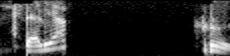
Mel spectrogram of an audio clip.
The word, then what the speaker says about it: Celia Cruz: How do you say it yes. – in Spanish? – Celia Cruz.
